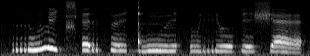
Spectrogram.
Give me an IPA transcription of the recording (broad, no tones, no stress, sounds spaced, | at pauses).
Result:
r u l e t͡ɕʰ ɛ r p ø ɪ̯ ɡ͡ǃ ũː ɪ̯ h u rʲ o ɠ e ʃ æ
